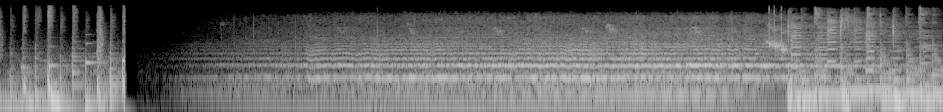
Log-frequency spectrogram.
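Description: Wasps buzz in a dense, steady drone that swells and holds for several seconds, framed by brief rapid clattering hits at the start and the end, with no talking.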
